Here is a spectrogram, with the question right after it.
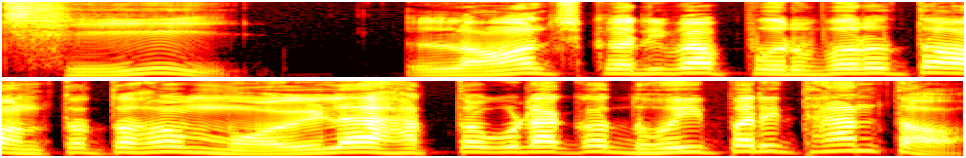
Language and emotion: Odia, disgusted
